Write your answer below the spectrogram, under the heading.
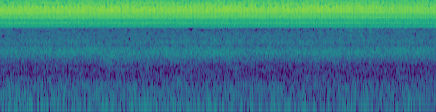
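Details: Cicadas singing in early summer heat: an unbroken, loud, high shrilling drone holding steady for the whole nine seconds, with soft low-frequency rumble underneath.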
